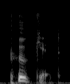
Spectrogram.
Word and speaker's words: Phuket: And let's get the pronunciation right up front. It's Phuket. Phuket, got it.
